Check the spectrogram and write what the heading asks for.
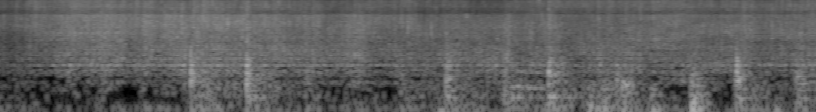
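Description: Okra in masala sizzling in a nonstick frying pan with a steady hiss, a little water just added to the hot spices. It is being stirred, and the utensil scrapes and taps against the pan at irregular moments.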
